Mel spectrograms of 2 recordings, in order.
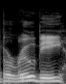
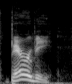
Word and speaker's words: Barby: hard to pronounce names I was always saying saying Jordan barui and he corrected me last week when he was on he says it's Barby so Jordan we'll get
